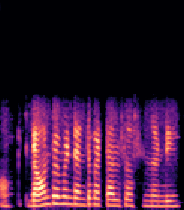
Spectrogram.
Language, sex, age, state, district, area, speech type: Telugu, female, 18-30, Andhra Pradesh, N T Rama Rao, urban, conversation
